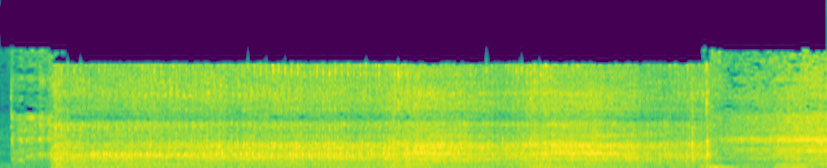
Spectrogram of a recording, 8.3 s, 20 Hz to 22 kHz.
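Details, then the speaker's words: Yamaha R15M after tappet adjustment, injector and air filter cleaning, fuel pump wash and coolant change for high fuel use and engine noise: starts in half a second, steady even idle, no knocks or rattles. Normal start and idle. "Sound খুব সুন্দর হয়েছে"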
